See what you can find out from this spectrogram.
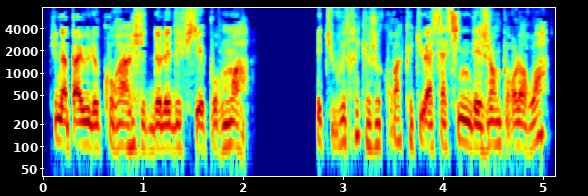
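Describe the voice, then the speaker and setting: A man's voice: lowish voice, fairly even intonation, fairly quick, slightly rough, no echo, lo-fi sound, pitched above the performer's own voice. A man voicing a furious, wounded young woman in an audiobook, indignant, scornful and biting. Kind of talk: audiobook character acting.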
